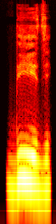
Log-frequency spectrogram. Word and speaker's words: this: দিজ। কারণ এখানেও আই এস আছে।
